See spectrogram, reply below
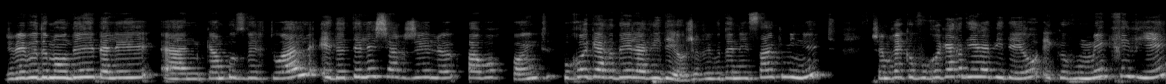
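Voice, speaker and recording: A woman French teacher runs her classroom with a high, light voice. She speaks slowly and deliberately, drilling each word so the students can echo it. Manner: slow, deliberate pronunciation drills. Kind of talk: classroom instruction.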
